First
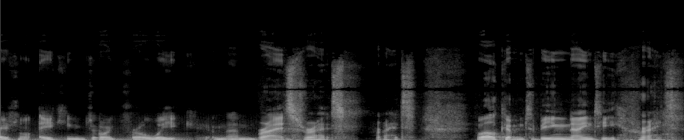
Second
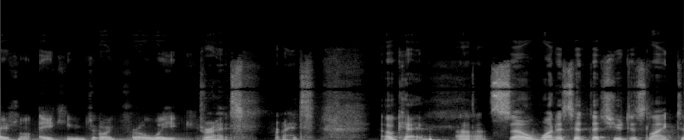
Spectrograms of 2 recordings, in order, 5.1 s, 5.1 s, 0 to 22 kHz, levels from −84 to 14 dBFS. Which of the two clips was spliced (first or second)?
second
